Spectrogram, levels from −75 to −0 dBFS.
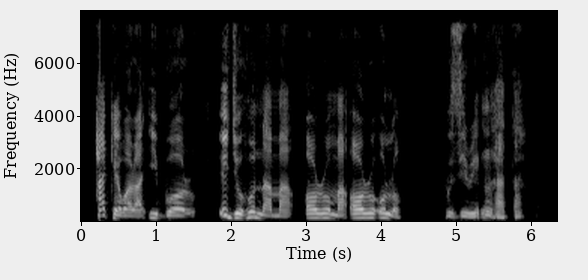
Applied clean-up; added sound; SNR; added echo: none; none; none; none.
